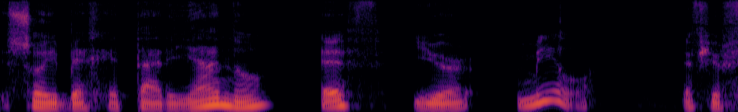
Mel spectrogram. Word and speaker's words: vegetariano: And that phrase is, soy vegetariano. – Soy vegetariano. – Muy bien. It's quite tricky to say. Try that syllable by syllable. Ve. – Ve. – Je. – Je. – Ta. – Ta. – Riano.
